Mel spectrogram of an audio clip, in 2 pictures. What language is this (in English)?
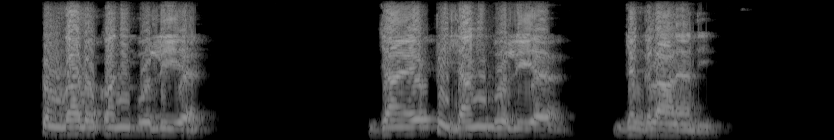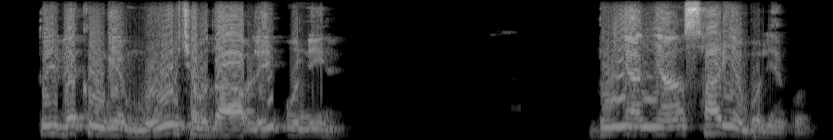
Punjabi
